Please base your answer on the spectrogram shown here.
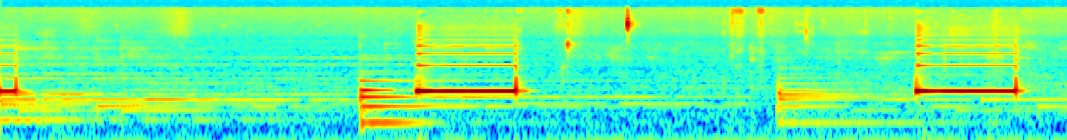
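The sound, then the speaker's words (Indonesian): A phone call ringing out: two long electronic ringback tones, each a steady pitched burst, sound clearly over a constant tonal background, separated by a few seconds of pause. “Biar gak lama-lama lagi kita langsung aja call si Putri.”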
